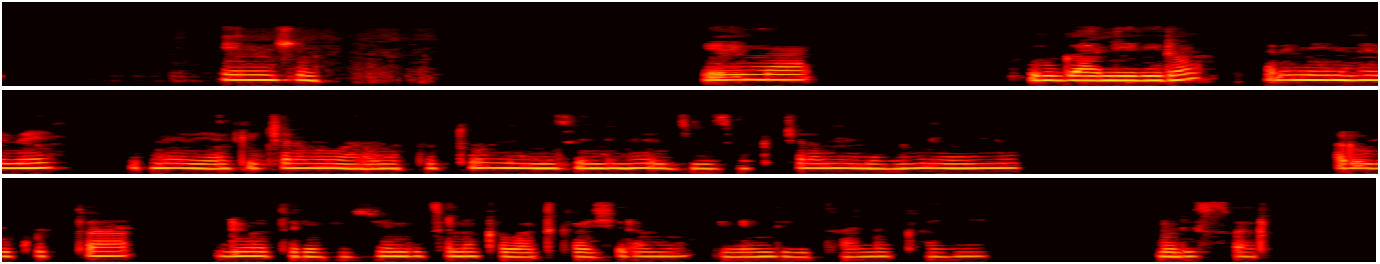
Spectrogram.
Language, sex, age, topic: Kinyarwanda, female, 18-24, finance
